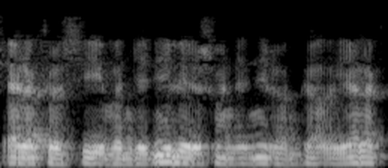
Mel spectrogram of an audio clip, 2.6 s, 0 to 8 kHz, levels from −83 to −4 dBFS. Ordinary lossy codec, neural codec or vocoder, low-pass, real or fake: MP3, 24 kbps; vocoder, 44.1 kHz, 128 mel bands every 256 samples, BigVGAN v2; 7.2 kHz; fake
